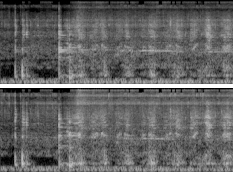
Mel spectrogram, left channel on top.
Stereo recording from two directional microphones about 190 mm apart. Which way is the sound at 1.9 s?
50° right (ahead or behind).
